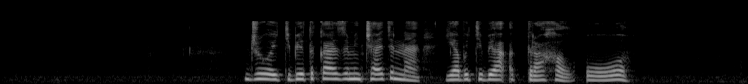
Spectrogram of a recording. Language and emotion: Russian, neutral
